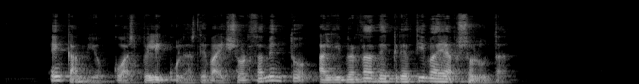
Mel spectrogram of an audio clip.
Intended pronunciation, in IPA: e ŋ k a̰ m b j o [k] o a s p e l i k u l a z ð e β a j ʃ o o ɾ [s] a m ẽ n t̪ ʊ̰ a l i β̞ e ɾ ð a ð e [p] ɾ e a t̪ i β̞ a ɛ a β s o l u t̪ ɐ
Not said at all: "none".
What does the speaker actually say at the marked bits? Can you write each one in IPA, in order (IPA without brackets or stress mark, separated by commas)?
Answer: k, θ, k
